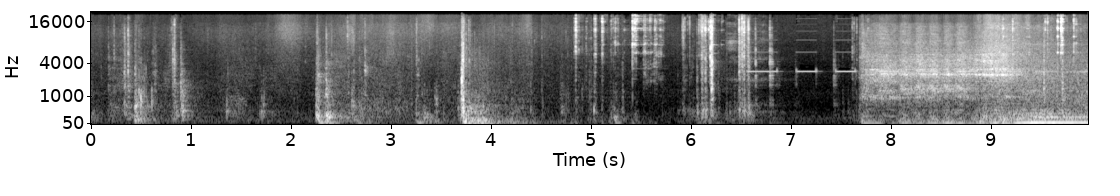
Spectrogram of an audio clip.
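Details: 1991 Toyota Land Cruiser, previously idling too high with an intake vacuum leak, with a clean throttle body and checks in spec: engine starts and settles into a smooth, even idle with no hunting or surging.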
